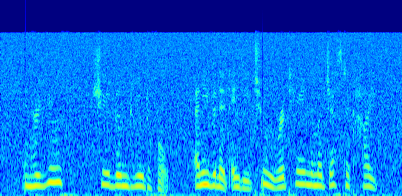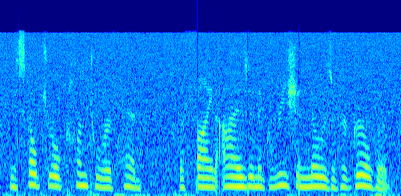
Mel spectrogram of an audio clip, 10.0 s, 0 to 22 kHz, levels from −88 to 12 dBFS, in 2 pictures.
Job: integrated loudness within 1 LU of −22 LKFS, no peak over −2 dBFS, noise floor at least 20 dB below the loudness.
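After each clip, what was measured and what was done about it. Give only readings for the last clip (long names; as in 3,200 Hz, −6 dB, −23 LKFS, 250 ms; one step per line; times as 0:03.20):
number of dropouts 6; longest dropout 12 ms; background noise floor −42 dBFS; target noise floor −52 dBFS; integrated loudness −31.5 LKFS; sample peak −15.5 dBFS; target loudness −22.0 LKFS
→ repair the gap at 0:00.30/0:03.27/0:05.24/0:07.48/0:08.11/0:08.75, 12 ms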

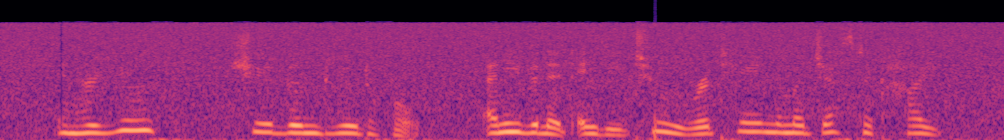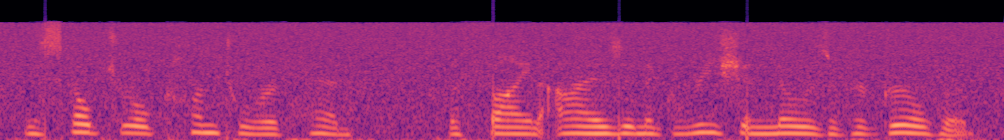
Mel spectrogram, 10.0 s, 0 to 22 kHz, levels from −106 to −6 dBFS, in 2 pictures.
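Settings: number of dropouts 0; background noise floor −42 dBFS; target noise floor −52 dBFS
→ broadband denoise 10 dB, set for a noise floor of −42 dBFS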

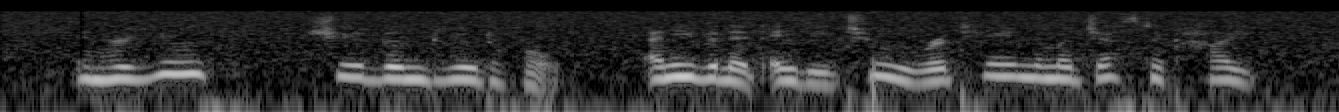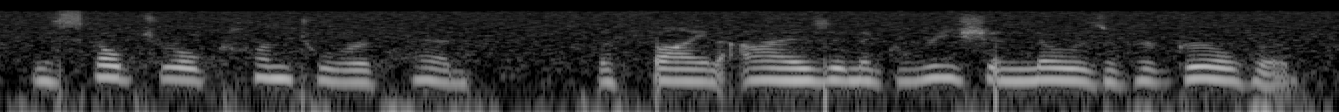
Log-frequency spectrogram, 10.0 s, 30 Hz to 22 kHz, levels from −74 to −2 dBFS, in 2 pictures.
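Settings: background noise floor −48 dBFS; target noise floor −52 dBFS
→ broadband denoise 6 dB, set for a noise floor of −48 dBFS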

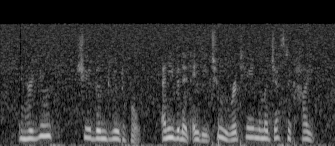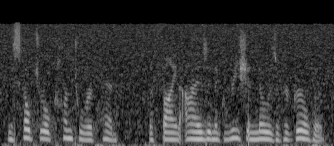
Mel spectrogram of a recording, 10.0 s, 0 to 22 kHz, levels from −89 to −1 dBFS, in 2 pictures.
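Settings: background noise floor −51 dBFS; target noise floor −52 dBFS
→ broadband denoise 6 dB, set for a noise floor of −51 dBFS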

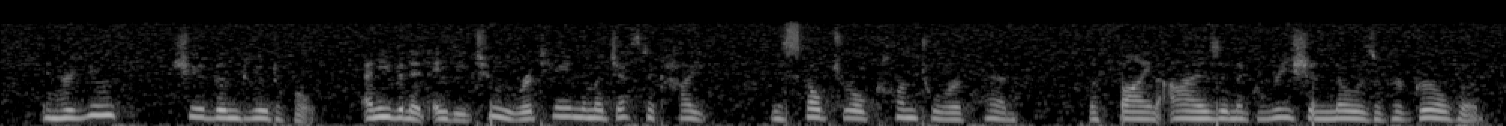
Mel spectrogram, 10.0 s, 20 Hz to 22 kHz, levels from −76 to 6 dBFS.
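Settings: background noise floor −54 dBFS; integrated loudness −32.0 LKFS; sample peak −16.5 dBFS; target loudness −22.0 LKFS
→ level +10 dB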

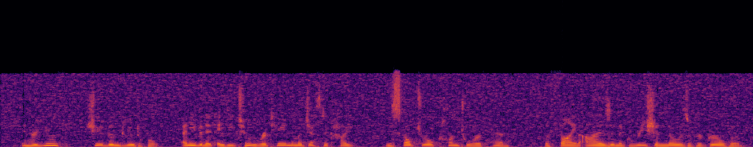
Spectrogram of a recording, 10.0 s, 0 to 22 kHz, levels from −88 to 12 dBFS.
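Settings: integrated loudness −22.0 LKFS; sample peak −6.5 dBFS; background noise floor −44 dBFS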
